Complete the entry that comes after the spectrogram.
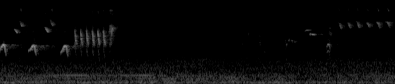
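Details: Bluethroat in May 2016: quick ringing notes and a short dense buzzy burst, a quiet pause with scattered soft chirps, then a fast series of high thin repeated notes at the end.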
